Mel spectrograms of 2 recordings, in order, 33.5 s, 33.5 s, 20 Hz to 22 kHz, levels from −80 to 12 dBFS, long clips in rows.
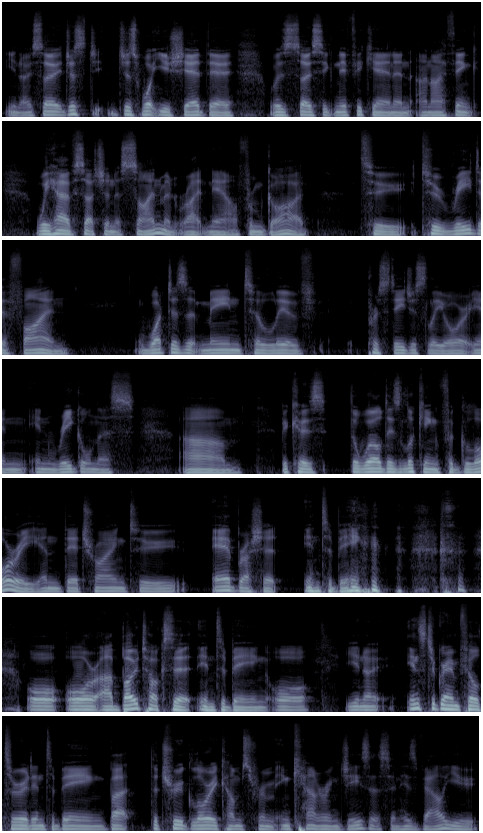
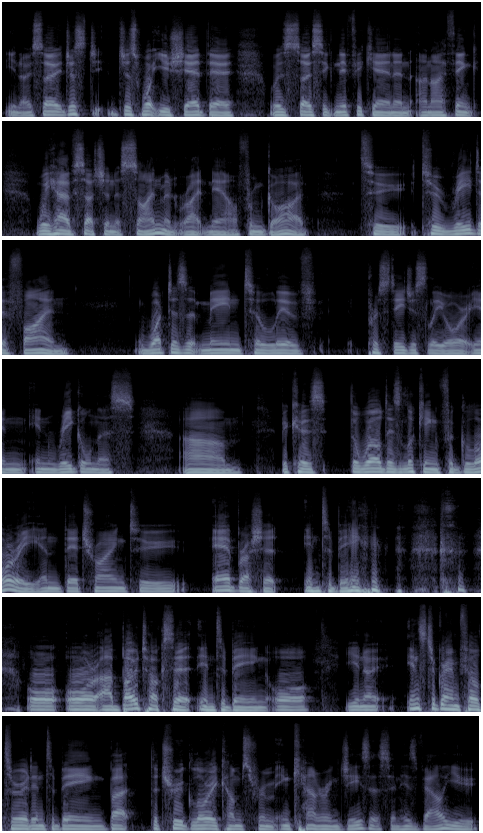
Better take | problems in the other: first | distortion; slight; 10 dB below the speech

